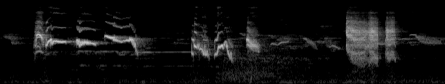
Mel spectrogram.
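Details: Oriental magpie-robin, worked up and emotional, pours out its fill-in song. Warbled whistled phrases come in quick succession with buzzy scratchy notes, then a loud broad rasping burst and a soft trailing whistle.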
